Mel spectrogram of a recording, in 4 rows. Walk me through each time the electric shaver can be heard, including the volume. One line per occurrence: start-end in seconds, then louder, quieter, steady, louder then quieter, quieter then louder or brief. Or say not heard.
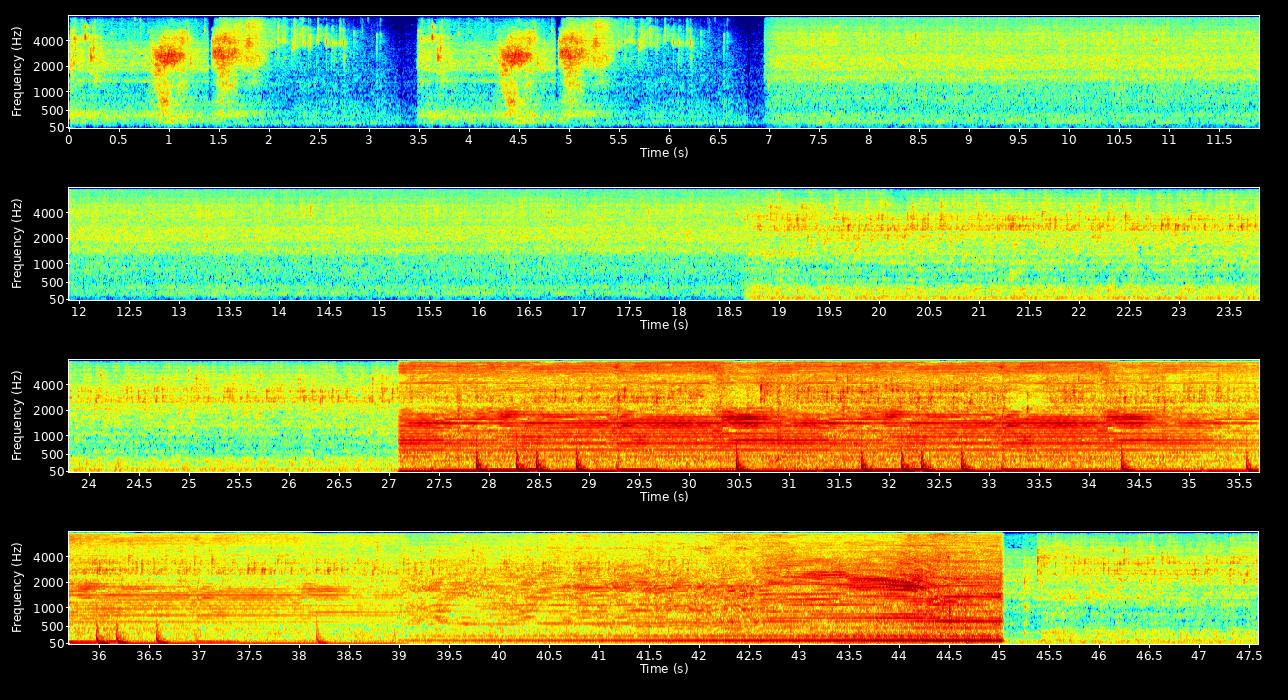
27.1-45.0 quieter then louder.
